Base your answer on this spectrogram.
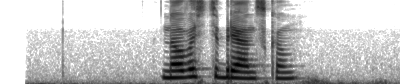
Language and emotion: Russian, neutral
